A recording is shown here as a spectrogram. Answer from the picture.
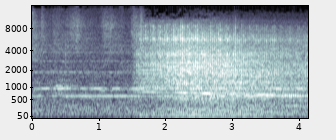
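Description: A car driving past, a rising rush of engine and tyre noise from about one and a half seconds in, over a steady background music drone.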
